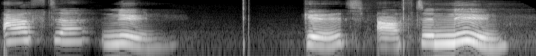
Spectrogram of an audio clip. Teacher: pay attention to the stress is on noon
